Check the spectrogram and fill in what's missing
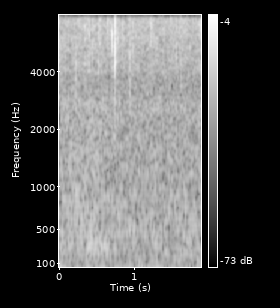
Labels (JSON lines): {"label": "biophony", "recorder": "SoundTrap 300"}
